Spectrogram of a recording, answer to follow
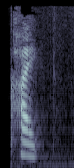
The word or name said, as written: kype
